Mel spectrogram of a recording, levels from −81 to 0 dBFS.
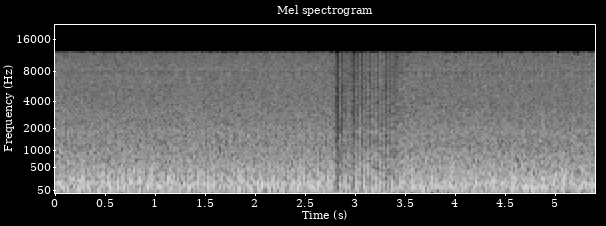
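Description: Speech, with a burst of repeated packet loss (robotic sound) from 2.79 to 3.50 s. Over that stretch the audio keeps dropping out in short holes, the longest about 40 ms. Each hole is papered over by stretching the last bit of sound, so the speech turns choppy. Roughly half the span, about 370 ms, is this patched-in filler, while about 340 ms of the real signal is gone. The rapid chopping points to many lost or late packets in a row.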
